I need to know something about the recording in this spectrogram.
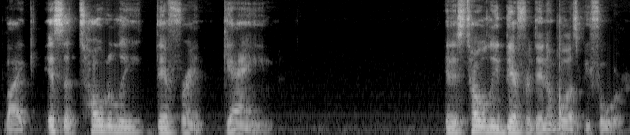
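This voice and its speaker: A man's voice: medium pitch, moderate pace. A man in his forties hosting a casual livestream podcast, reading comments aloud and arguing his point with emphasis and rhetorical questions. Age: 40s. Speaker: podcast host.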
